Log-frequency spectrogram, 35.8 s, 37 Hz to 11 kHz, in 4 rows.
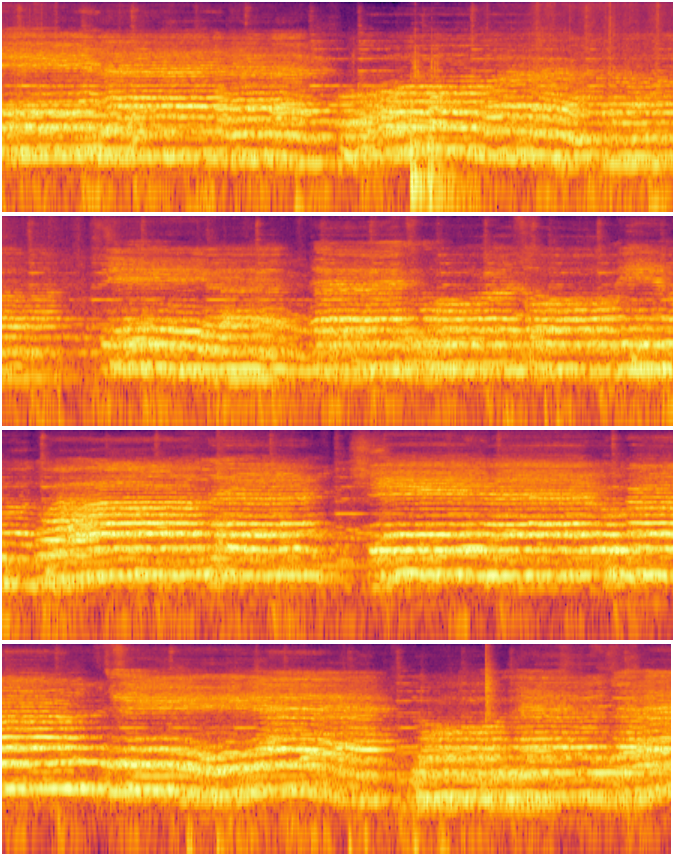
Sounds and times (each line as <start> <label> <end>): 5.1 Mass 8.4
